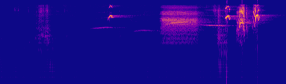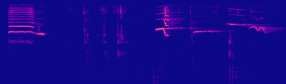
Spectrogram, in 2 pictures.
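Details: Oriental magpie-robin (kacer) provoking song used to stir a rival into fighting. Scattered sharp chips, then a loud buzzy rasp, followed by clear level whistles and a slurred descending note, with gaps of silence.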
